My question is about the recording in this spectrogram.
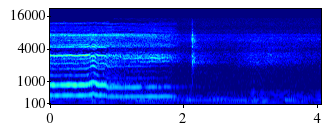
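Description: Song with a singer holding one long hummed note that dips slightly and fades out about two seconds in. Soft sustained accompaniment chords carry on underneath, with a faint click just after the note ends.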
